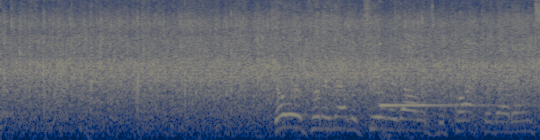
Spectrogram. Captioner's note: audience applauding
